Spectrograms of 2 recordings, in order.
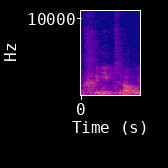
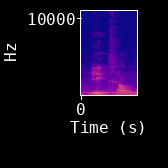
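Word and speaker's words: knit: 크니트라고 얘기하지 않고 니트라고 얘기합니다.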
